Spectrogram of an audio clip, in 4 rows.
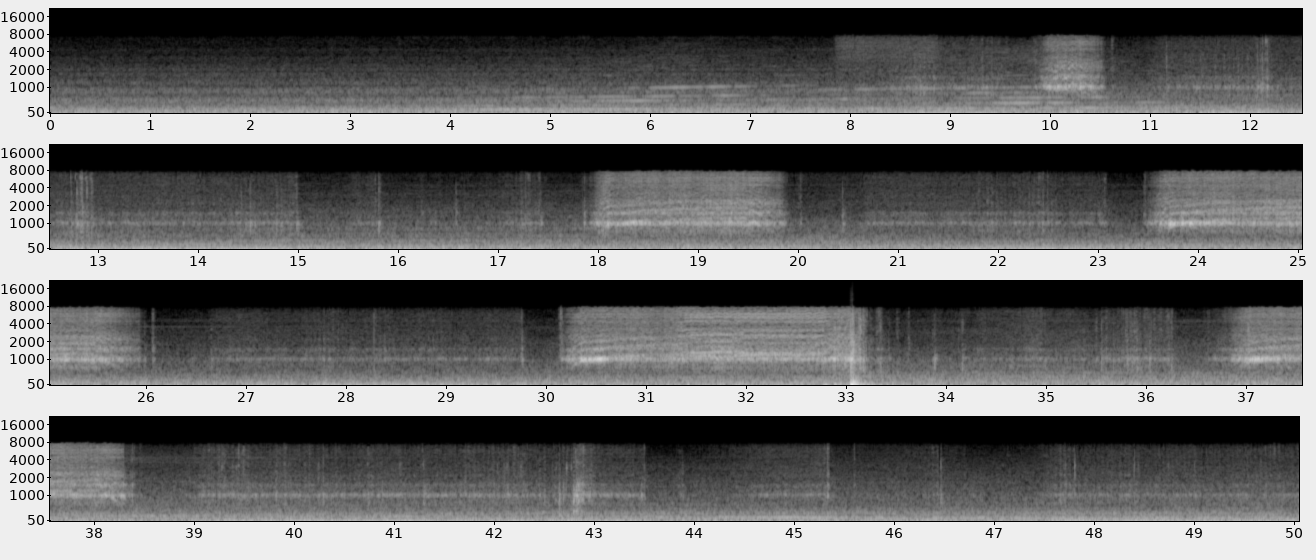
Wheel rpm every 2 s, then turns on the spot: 0, 0, 0, 0, 20, 30, 20, 10, 10, 110, 10, 40, 120, 10, 20, 130, 100, 10, 70, 20, 20, 20, 10, 10, 20.
10-16 20-22 26-28 34-36 38-44 46-50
